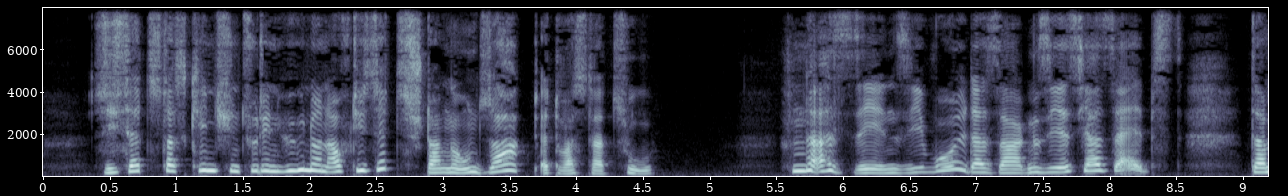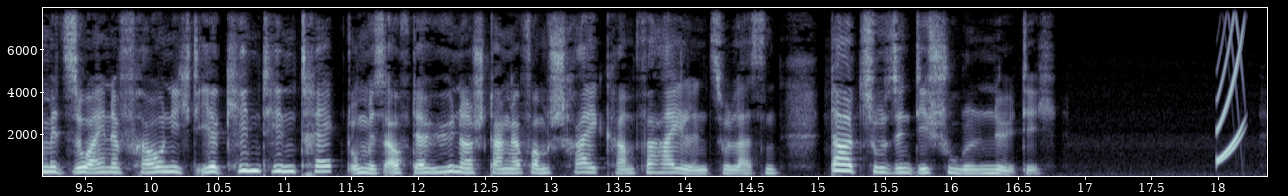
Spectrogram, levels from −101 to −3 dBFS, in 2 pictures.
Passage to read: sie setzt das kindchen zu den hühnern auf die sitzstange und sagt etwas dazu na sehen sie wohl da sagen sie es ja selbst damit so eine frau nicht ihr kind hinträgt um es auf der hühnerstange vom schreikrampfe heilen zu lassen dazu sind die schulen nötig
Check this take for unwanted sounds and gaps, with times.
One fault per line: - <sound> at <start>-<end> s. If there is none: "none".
- chirp at 18.0-18.2 s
